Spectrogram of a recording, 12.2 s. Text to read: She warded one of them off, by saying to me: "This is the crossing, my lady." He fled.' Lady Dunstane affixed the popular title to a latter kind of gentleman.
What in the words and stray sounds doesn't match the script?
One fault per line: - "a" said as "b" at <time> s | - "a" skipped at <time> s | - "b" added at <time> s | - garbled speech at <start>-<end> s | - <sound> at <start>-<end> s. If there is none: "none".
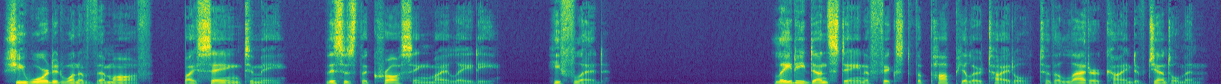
- "a" said as "the" at 10.5 s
